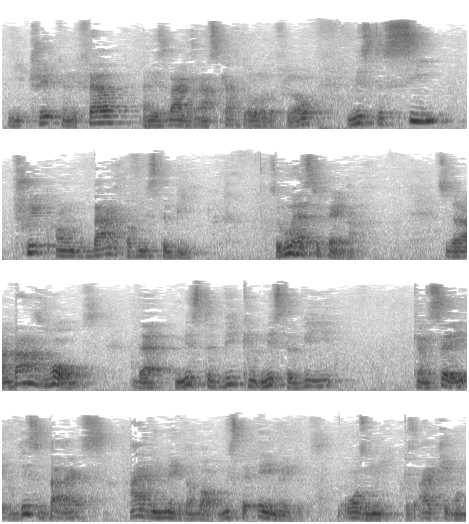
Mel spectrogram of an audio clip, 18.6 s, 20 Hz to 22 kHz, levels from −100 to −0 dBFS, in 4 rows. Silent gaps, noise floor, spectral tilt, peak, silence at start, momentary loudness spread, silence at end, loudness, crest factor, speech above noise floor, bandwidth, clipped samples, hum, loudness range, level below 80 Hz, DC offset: none; -58 dBFS; -5 dB/octave; -14 dBFS; 0.05 s; 15 LU; 0 s; -34 LUFS; 20 dB; 25 dB; 13 kHz; under 0.1%; none; 3 LU; -62 dBFS; under 0.1%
